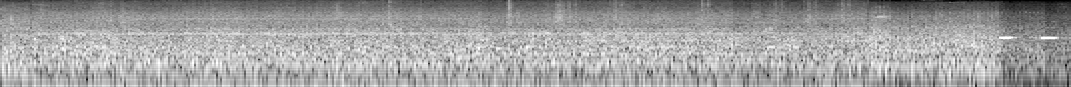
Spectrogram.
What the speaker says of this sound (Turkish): Kaptan klimamız sürekli çalışacak.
